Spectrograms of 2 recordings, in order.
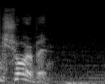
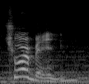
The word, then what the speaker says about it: Chorban: have any luck finding shoran you you wanted it to be pronounced chorban why didn't you put an S it's chorban ch is a CH sound uh did I have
